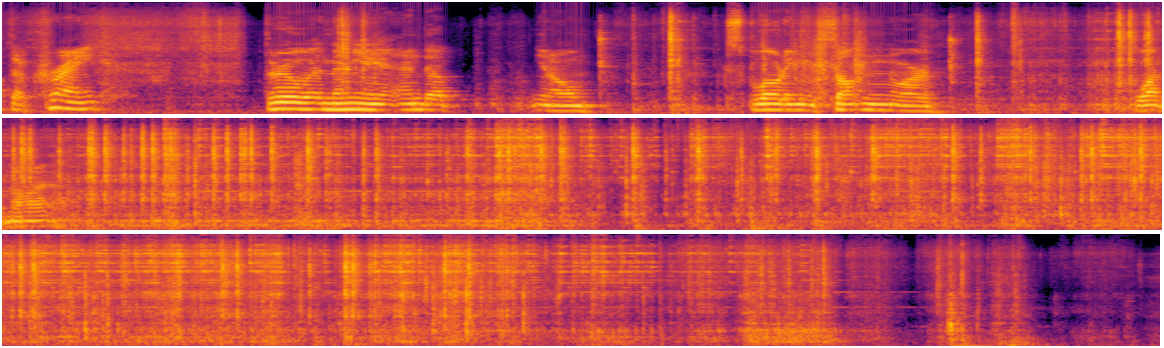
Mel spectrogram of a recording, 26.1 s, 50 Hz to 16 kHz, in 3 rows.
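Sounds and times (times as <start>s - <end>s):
corn sheller clattering: 4.5s - 24.9s.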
